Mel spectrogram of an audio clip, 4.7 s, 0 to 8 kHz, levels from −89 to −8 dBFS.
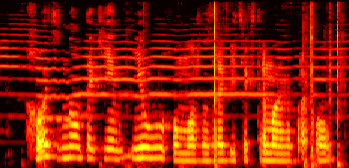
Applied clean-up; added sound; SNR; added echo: classical method log-MMSE.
